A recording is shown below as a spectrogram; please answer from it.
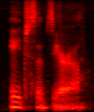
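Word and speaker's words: H₀: the alternative hypothesis so what how do you pronounce it h Sub Zero this is in case you're wondering in the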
